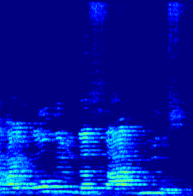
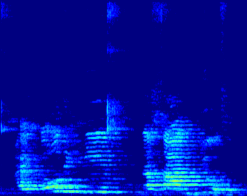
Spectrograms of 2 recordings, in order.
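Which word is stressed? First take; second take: I; him. First: The stress is on "I". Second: The stress is on "him".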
